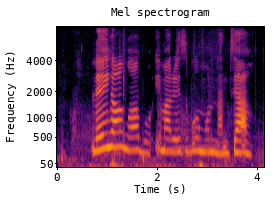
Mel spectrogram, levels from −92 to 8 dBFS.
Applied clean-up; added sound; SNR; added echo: none; Growling + Car; 18 dB; none.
